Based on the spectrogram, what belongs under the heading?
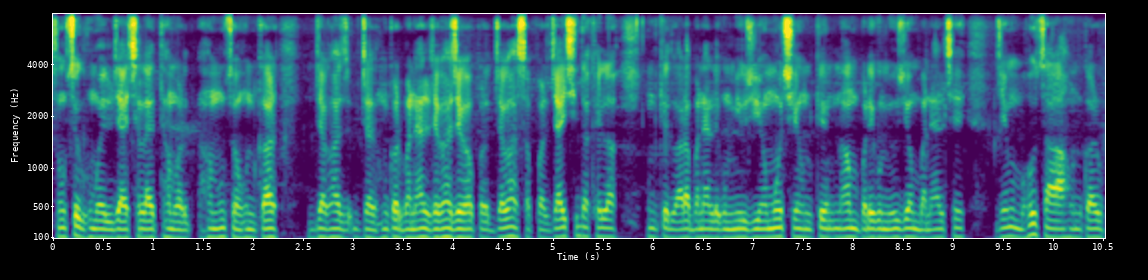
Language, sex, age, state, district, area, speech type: Maithili, male, 18-30, Bihar, Darbhanga, urban, spontaneous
